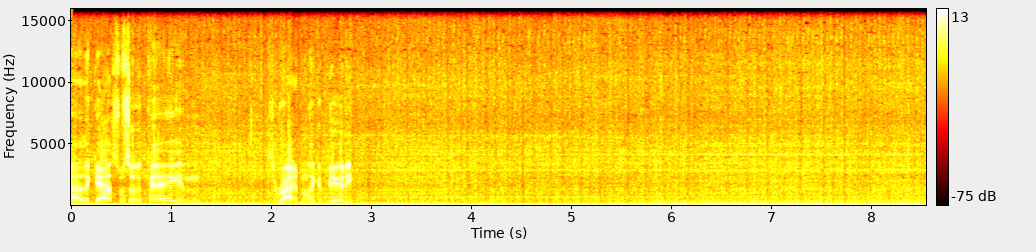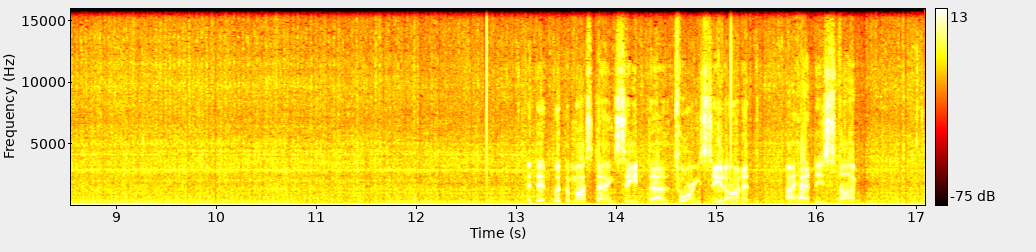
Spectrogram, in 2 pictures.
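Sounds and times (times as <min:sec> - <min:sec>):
motorcycle engine low rumble: 0:00.0 - 0:17.0.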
